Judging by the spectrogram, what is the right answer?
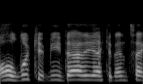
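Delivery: put-on high, smug, bragging little-kid voice. Imitating a first-time Azir player showing off to dad: mocking a player as a proud kid. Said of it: "this guy's obviously just trying out Azir, so he's like".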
